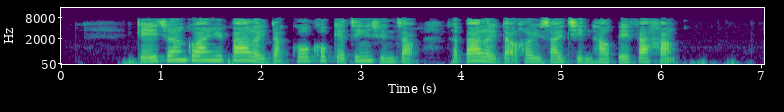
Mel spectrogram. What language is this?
Chinese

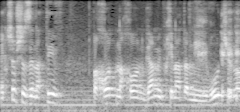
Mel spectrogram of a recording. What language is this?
Hebrew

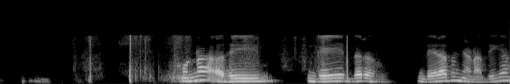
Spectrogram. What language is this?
Punjabi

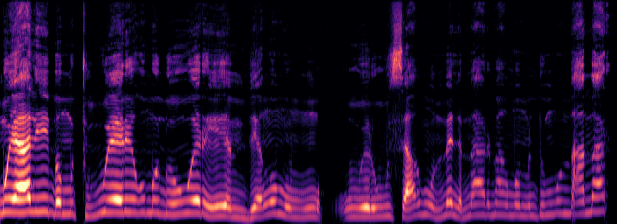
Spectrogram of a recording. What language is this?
Ngas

